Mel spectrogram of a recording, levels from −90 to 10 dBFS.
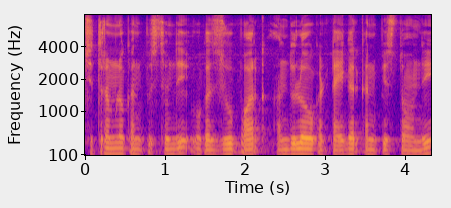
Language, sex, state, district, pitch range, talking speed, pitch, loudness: Telugu, male, Andhra Pradesh, Visakhapatnam, 100-115 Hz, 140 wpm, 110 Hz, -18 LUFS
